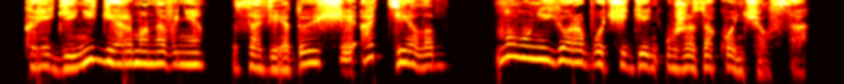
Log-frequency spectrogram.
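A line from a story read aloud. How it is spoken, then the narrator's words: Librarian whispering. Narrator (Russian): прошептала библиотекарша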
